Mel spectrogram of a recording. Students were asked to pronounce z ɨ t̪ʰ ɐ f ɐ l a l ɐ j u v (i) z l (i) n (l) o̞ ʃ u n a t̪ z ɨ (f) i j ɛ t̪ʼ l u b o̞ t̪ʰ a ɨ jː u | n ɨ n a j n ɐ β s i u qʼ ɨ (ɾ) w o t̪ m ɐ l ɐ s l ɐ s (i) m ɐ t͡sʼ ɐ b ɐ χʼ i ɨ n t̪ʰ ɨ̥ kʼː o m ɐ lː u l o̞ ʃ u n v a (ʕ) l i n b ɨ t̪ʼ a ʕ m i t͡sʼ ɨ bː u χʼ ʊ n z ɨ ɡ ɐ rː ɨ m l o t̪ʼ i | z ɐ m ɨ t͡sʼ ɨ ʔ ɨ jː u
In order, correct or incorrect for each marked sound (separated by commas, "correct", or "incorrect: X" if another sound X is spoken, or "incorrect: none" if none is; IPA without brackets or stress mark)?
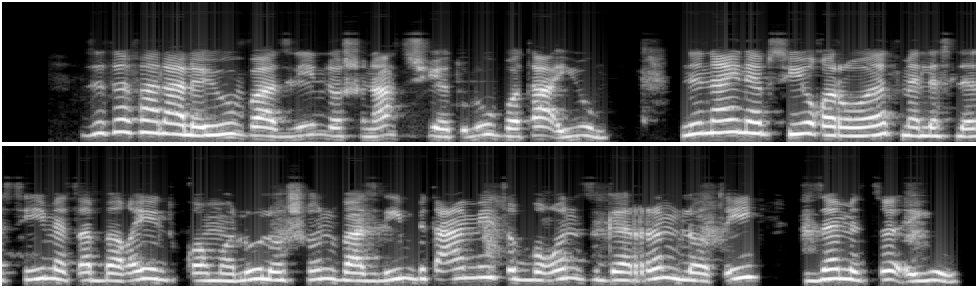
incorrect: a, correct, correct, incorrect: ʃ, correct, correct, incorrect: z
